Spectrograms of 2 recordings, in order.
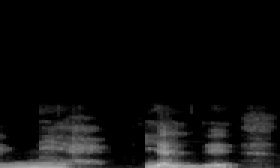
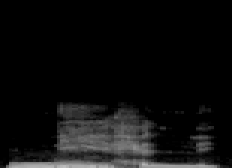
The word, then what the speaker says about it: منيح اللي: What do you think we mean when we say منيح يلي? But we also pronounce it with a liaison as منيح اللي.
